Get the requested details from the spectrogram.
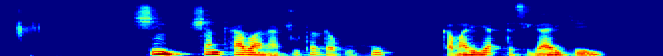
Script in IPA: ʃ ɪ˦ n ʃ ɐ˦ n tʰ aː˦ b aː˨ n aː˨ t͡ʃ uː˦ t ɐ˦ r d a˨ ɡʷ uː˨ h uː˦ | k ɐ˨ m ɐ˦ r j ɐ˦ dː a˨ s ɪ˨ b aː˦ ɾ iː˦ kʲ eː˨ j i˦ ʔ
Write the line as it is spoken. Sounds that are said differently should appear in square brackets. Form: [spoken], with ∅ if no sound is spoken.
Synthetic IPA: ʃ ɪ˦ n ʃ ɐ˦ n tʰ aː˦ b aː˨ n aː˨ t͡ʃ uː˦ t ɐ˦ r d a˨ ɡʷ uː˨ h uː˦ | k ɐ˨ m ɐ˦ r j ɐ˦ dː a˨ s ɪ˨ [ɡ] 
